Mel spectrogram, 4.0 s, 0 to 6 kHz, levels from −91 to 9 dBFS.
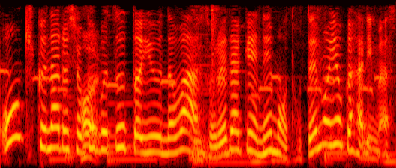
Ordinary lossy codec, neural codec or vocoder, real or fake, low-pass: none; none; real; 5.4 kHz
